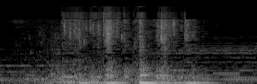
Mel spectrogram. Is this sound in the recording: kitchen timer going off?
no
